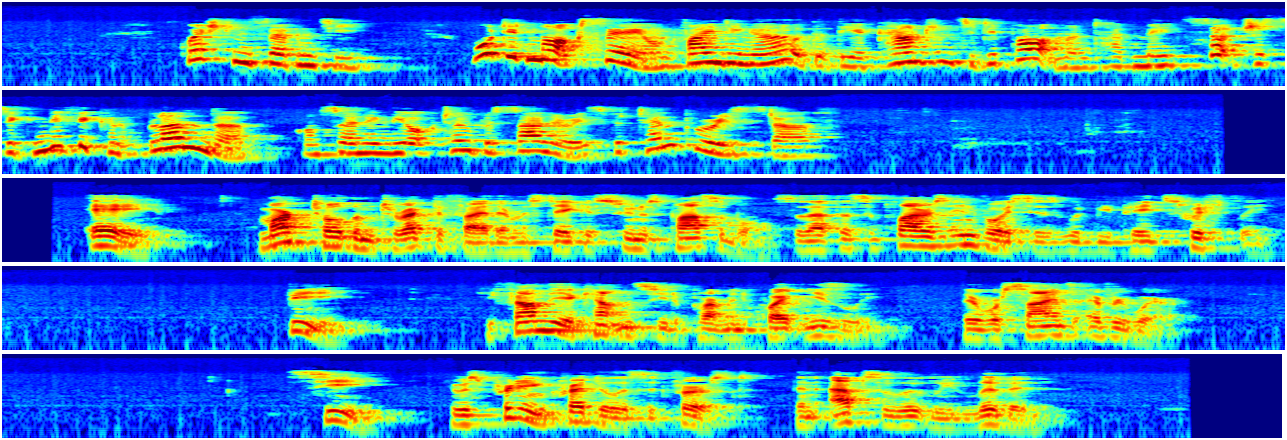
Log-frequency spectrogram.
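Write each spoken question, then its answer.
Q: What did Mark say on finding out that the accountancy department had made such a significant blunder concerning the October salaries for temporary staff?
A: C: He was pretty incredulous at first, then absolutely livid.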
